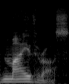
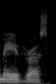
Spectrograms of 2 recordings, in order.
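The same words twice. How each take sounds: First: The first vowel sounds like 'eye'. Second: The first vowel sounds like 'ay'. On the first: The speaker calls it right. "the A E vowel combination is pronounced like I" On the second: The speaker calls it wrong. "I pronounced the A E combination as A"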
